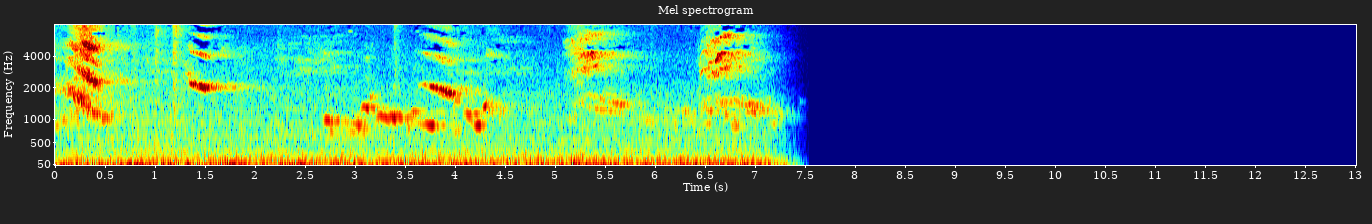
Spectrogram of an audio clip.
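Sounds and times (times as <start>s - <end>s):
birds whistling and warbling: 0.0s - 7.5s.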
